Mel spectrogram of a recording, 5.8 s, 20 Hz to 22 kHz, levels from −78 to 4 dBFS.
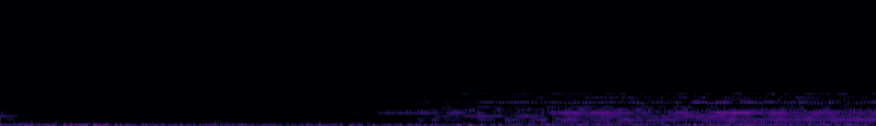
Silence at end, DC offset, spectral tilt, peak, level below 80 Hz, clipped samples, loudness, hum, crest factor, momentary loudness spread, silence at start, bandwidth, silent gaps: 0 s; under 0.1%; -8 dB/octave; -46 dBFS; -66 dBFS; under 0.1%; -61 LUFS; none; 16 dB; 9 LU; 0 s; over 20 kHz; none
